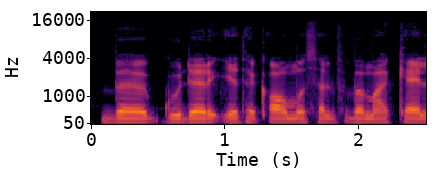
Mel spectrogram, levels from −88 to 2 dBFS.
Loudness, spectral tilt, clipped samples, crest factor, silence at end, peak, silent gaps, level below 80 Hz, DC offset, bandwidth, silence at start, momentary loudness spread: -31 LUFS; -6 dB/octave; under 0.1%; 18 dB; 0 s; -12 dBFS; none; -78 dBFS; under 0.1%; 14 kHz; 0.1 s; 6 LU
